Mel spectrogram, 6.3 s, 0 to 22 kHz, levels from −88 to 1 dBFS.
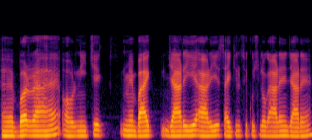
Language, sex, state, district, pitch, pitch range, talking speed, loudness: Hindi, male, Bihar, Patna, 135 Hz, 130-140 Hz, 230 wpm, -17 LUFS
